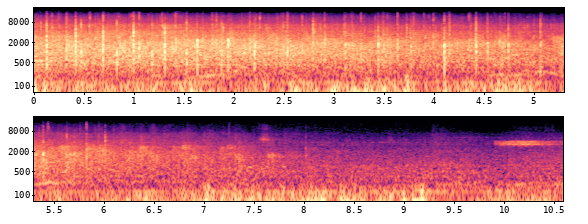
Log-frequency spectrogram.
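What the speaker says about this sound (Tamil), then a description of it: "பங்கு மக்கள் நீங்கள் அனைவரும் கரகோஷம் எழுப்பி பங்கு தந்தைக்கு ஒரு நிறைவான வாழ்த்துக்களை" A church congregation at a Pentecost Mass in Chennai applauds the parish priest, a steady wash of many hands clapping at moderate distance that slowly thins toward the end, with a faint tone near the close.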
